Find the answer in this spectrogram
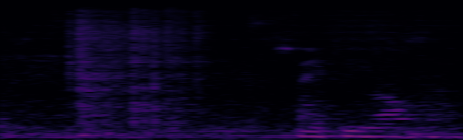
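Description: Near silence in a council chamber: a brief rustle about half a second in, and faint, indistinct voices off-microphone near the end.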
